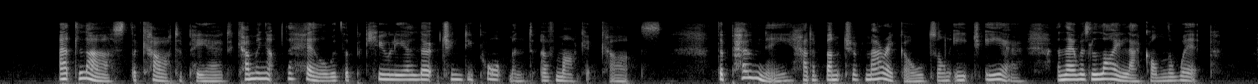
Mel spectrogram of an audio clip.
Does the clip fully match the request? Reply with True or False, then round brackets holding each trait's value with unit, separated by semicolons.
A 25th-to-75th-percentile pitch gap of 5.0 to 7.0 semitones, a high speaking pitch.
True (5.6 semitones; 195 Hz)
